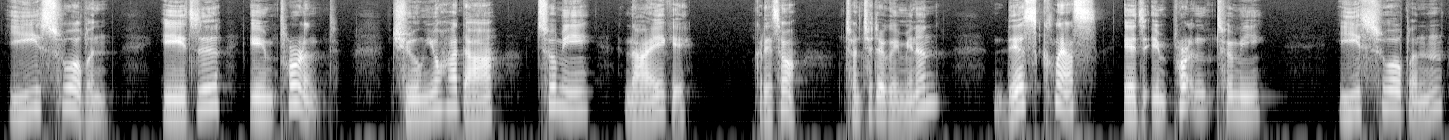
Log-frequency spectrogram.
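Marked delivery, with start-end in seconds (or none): 1.6-3.4 very slow, deliberate example sentence; slow model reading. Shown as a demonstration. Teacher reading the example aloud to students, slow and clear. 9.9-12.7 very slow, deliberate example sentence; slow model reading. Shown as a demonstration. Teacher reading the example aloud to students, slow and clear.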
